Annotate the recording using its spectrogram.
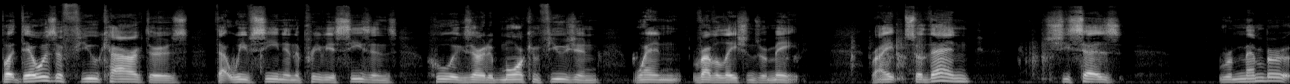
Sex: male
